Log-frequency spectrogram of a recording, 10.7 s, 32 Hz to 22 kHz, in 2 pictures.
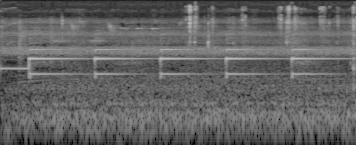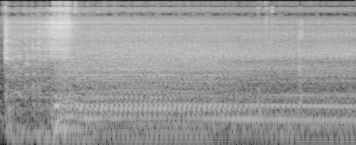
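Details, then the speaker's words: Ford Crown Victoria V8, first start in two months after welding work (owner feared arcing a rod or main bearing): cranks after warning chimes, catches quickly and settles into a steady, even idle with no clatter or ticking. Normal idle. "Yep this thing's ready to roll I'm going to give it some uh little bit of idle time before it starts moving again"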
